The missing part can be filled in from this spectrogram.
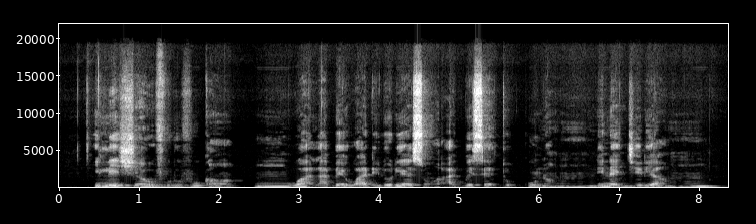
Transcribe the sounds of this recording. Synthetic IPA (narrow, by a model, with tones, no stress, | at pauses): i˧le˦˨ʃɛ˦o˨fu˨ɾu˧˦fu˦kã˧ | nũ˦wɔ˦a˨˧˨la˦bɛ˦˨wa˨˦de˨lo˨˦ɾi˦ɛ˦˨sũ˨a̰˨ɡ͡be˦sɛ˦˨to˧ku˦nã˨ũ˧˦˧nĩ˨˦nã˦˨i˨d͡ʒi˨˦ɾi˦a˦˨mũ˨˧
